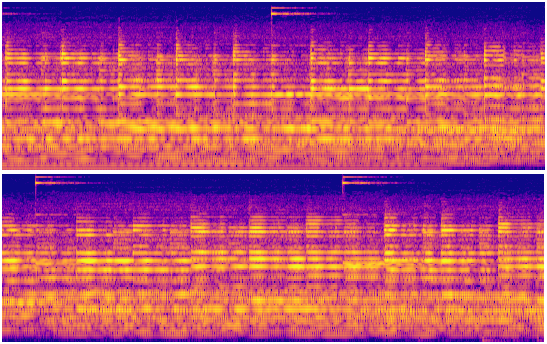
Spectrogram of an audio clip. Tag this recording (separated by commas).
Music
